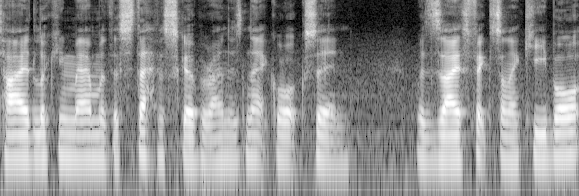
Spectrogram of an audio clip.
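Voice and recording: A natural voice reads text aloud.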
